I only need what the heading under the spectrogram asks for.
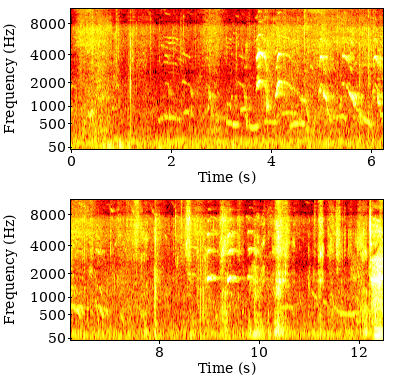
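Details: Relaxed pet dogs indoors: a series of short high whimpering yelps, rising and falling, clustered over several seconds, with a person talking and handling sounds.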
